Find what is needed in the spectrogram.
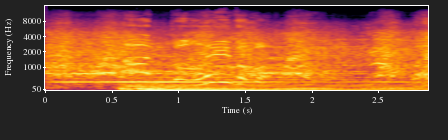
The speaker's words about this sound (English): Hang on a second here, folks. We might just have the championship game yet. Listen to this crowd.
